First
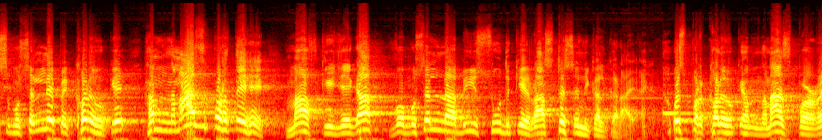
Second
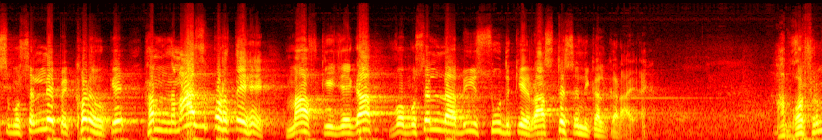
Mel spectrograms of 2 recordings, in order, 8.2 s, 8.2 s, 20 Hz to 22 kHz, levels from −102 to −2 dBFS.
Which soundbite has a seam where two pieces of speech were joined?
first; 1 cut; at 6.6 s

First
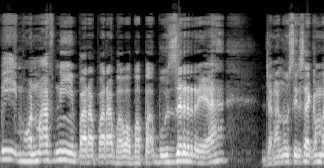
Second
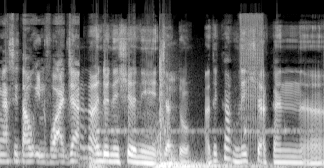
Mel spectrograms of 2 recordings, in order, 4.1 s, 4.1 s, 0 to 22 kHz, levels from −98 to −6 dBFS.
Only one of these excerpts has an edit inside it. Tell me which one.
second; 1 cut; at 1.2 s

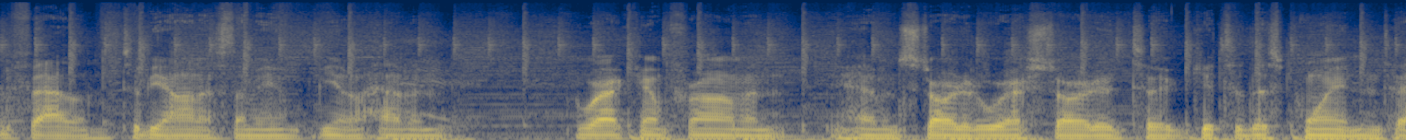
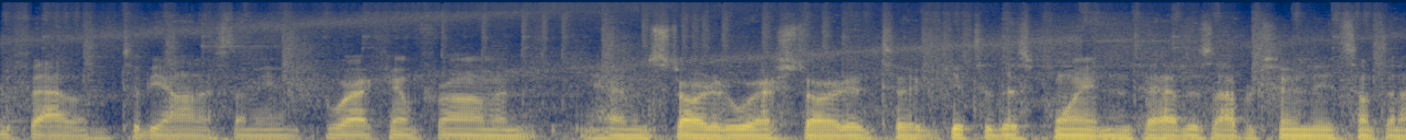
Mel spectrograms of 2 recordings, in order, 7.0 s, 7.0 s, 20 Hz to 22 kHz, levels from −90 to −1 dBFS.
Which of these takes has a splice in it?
second; 1 cut; at 1.5 s

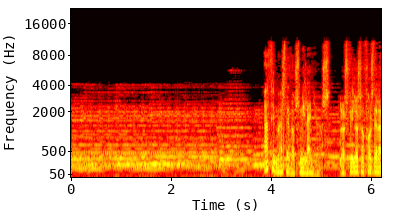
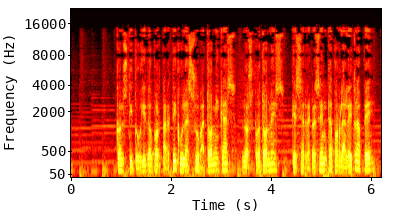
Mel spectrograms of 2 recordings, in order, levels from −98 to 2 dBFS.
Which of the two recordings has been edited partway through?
second; 1 cut; at 5.1 s

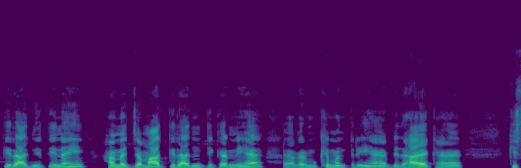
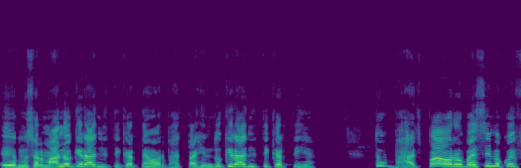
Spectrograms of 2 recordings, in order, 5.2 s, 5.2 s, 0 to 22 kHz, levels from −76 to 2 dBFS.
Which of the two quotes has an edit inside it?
first; 1 cut; at 2.7 s

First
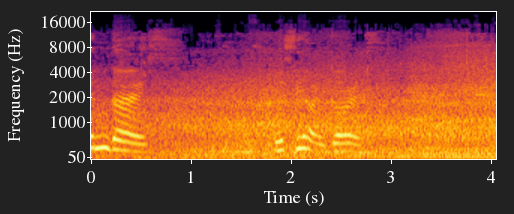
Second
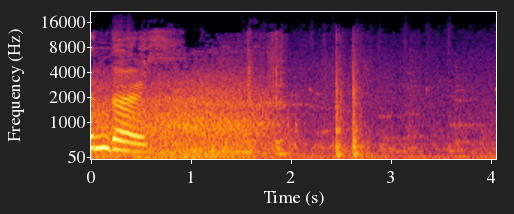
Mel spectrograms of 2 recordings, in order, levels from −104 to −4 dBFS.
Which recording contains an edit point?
second; 1 cut; at 1.5 s

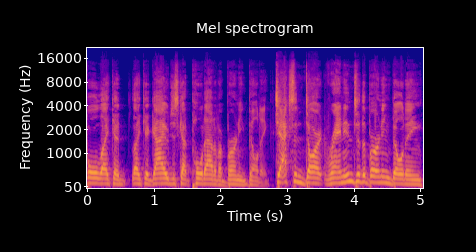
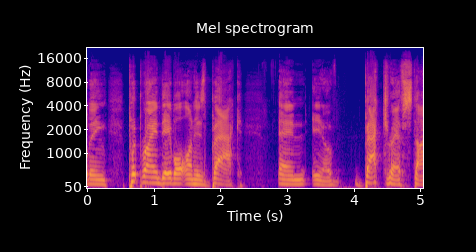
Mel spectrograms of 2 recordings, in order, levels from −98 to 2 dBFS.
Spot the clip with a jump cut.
first; 1 cut; at 2.8 s

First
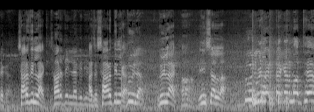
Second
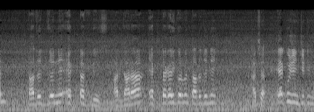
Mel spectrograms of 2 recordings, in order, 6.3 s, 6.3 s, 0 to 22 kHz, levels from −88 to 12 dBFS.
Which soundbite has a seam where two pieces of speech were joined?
first; 1 cut; at 2.4 s

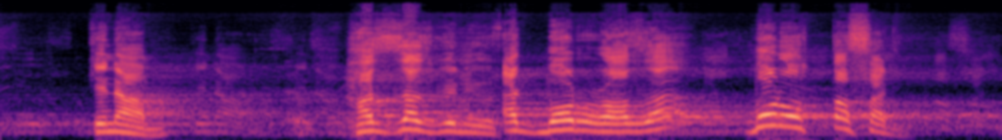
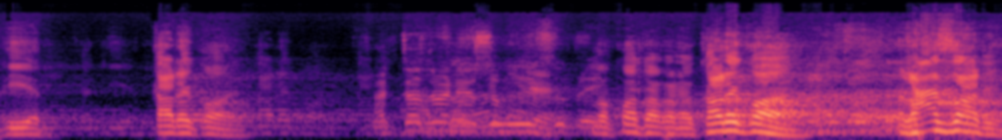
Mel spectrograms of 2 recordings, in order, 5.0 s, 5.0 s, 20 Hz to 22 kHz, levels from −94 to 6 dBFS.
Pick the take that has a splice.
first; 1 cut; at 2.4 s

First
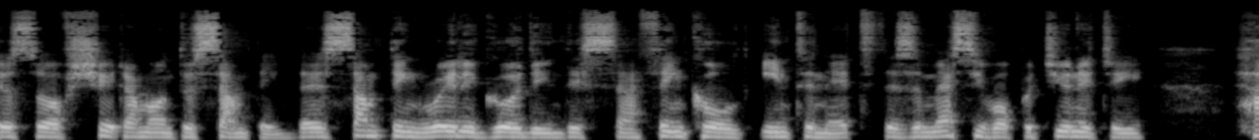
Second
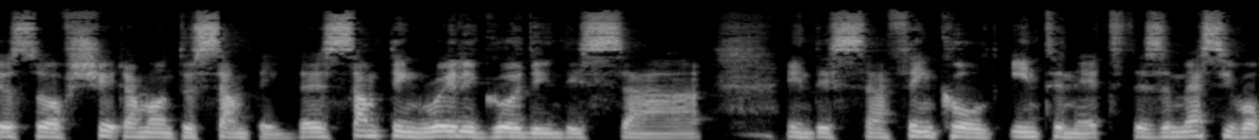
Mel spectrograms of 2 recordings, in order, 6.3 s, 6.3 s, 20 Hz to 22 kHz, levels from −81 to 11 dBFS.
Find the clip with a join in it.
first; 1 cut; at 2.8 s

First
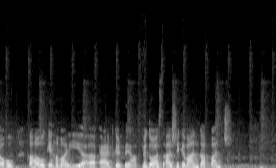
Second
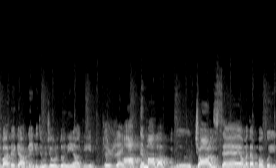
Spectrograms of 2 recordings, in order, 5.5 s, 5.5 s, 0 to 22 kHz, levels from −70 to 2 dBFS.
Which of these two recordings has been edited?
first; 1 cut; at 2.8 s

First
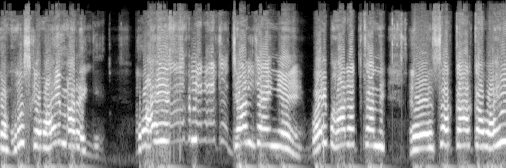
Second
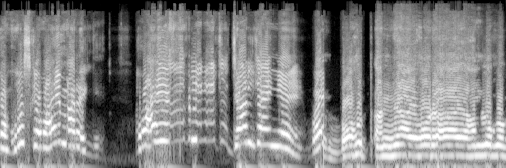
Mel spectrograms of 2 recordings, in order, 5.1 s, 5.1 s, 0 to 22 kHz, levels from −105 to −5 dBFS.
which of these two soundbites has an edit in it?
second; 1 cut; at 3.3 s

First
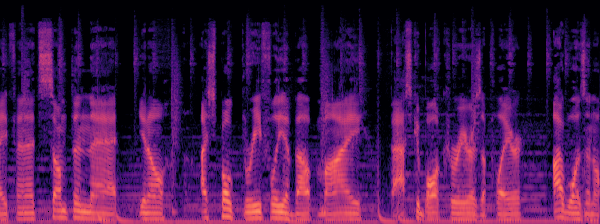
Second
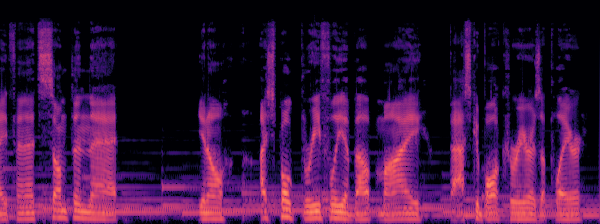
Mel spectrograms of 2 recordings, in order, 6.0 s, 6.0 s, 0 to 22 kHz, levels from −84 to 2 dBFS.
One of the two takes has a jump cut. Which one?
first; 1 cut; at 1.3 s

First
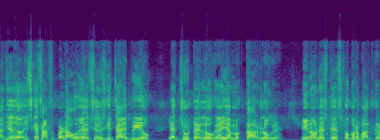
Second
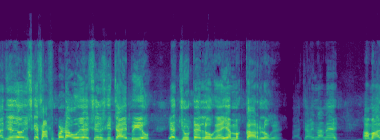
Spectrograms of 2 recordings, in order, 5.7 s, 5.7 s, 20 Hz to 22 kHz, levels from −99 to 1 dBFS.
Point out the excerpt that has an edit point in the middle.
second; 1 cut; at 4.5 s

